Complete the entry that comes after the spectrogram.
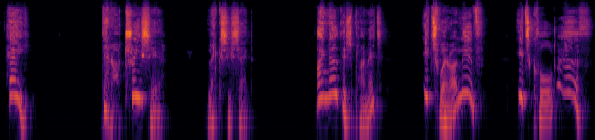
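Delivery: put-on high, delighted child recognizing home; little girl. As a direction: exclaim happily like a small girl. Lexi's voice.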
